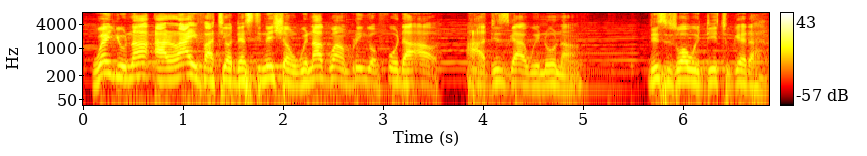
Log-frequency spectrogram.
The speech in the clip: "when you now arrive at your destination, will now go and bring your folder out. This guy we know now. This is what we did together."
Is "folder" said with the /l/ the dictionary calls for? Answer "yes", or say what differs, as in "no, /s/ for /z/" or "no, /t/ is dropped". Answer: no, /l/ is dropped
